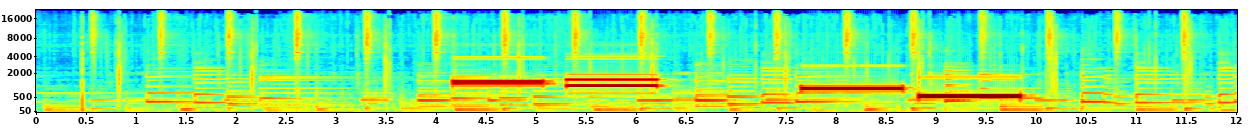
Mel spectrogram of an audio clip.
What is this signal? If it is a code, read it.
Aircraft SELCAL, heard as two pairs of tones, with room echo. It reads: QR-PS LM-FG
